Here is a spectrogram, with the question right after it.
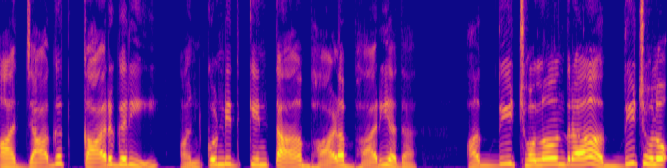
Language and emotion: Kannada, surprised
